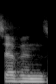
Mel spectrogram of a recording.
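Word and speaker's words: CEvNS: sometimes produced as it's pronounced sevens because nu and V look alike and this was actually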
